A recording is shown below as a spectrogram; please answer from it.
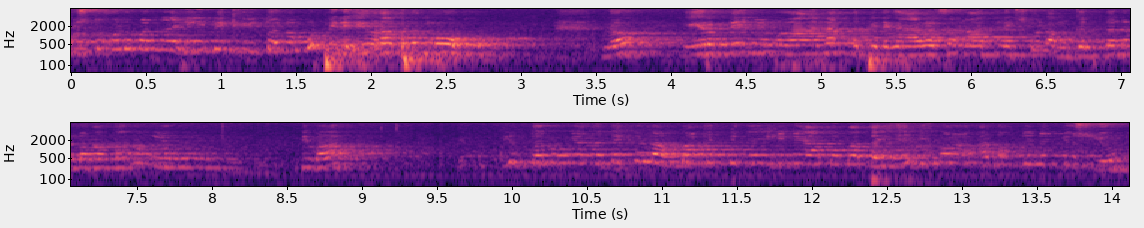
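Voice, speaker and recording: A man's voice: very high voice, a little fast, darkish tone, slight background noise. A middle-aged man, preaching to a prayer meeting and quizzing the crowd with questions. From Philippines. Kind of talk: lively preaching to a congregation. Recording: echoey hall, voice from far off.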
